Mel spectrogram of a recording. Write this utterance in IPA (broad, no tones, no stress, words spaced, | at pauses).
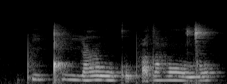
pʼi ǃʰiː ʕoːkʼo̰pʰḭdˤø ɦɔːŋ͡ǀɔ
